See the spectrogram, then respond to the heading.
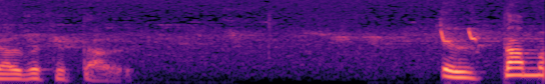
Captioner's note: birds' chirping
